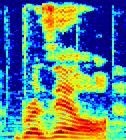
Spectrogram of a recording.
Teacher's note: de u mas no inglês a gente tem que pronunciar SL a língua tem que ir lá para cima para o céu da boca mesmo que seja no final da palavra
